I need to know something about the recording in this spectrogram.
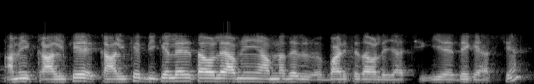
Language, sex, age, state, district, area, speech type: Bengali, male, 30-45, West Bengal, Darjeeling, rural, conversation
